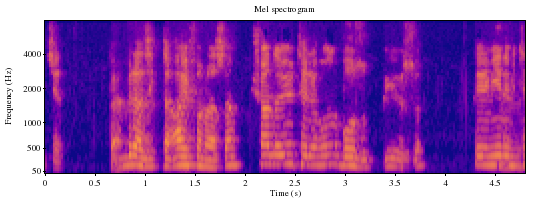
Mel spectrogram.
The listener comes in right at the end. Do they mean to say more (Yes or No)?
No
